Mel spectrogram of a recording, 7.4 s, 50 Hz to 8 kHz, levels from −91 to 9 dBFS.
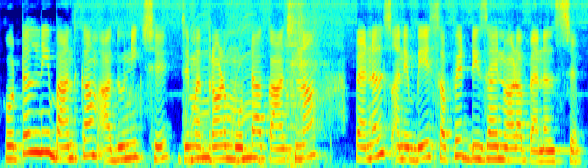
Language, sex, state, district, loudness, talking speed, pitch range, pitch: Gujarati, female, Gujarat, Valsad, -13 LUFS, 130 wpm, 215-255 Hz, 225 Hz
